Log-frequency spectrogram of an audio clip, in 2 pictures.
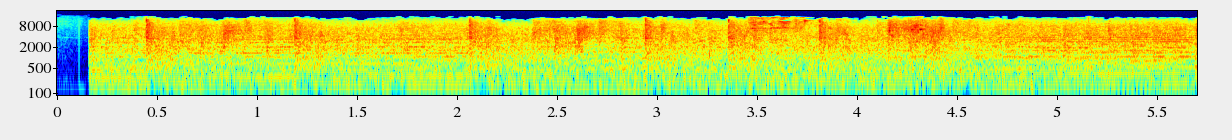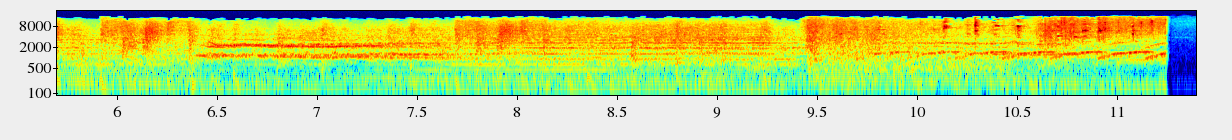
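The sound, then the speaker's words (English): Loud, continuous car-chase noise as a car is put into a controlled 180 spin and driven in reverse to face a fast-approaching car: engines roar while tires screech and skid in repeated squealing bursts, with a siren wailing in the mix. Intense throughout, with no talking. “He puts the car in reverse and he's now facing the car of the driver that's fast approaching them, and he is firing at him.”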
